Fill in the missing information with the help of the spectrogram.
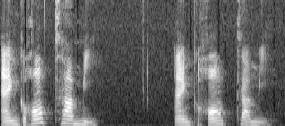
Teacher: There's another absent letter here, the T sound. The D of grand is going to change to a T sound.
